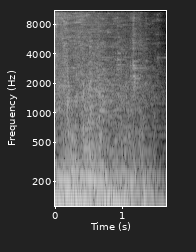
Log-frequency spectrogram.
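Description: A pane of glass shatters when a gunshot strikes it in the 2016 film Don't Breathe. A loud, dense crash of breaking glass fills the moment and then thins into scattered tinkling fragments.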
